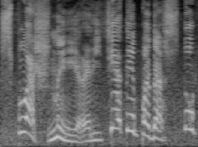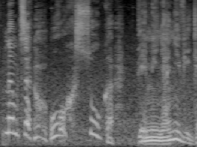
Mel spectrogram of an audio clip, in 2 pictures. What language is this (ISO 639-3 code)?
rus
